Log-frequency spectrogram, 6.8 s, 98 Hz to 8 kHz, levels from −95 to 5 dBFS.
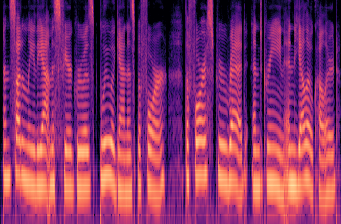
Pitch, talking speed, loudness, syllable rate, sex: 210 Hz, 165 wpm, -16 LUFS, 5.1 syllables/s, female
